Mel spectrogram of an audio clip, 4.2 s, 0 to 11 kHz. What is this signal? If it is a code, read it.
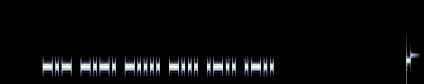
Morse code, heard as a keyed tone, about 38 wpm, 700 Hz. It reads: KC6BLL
